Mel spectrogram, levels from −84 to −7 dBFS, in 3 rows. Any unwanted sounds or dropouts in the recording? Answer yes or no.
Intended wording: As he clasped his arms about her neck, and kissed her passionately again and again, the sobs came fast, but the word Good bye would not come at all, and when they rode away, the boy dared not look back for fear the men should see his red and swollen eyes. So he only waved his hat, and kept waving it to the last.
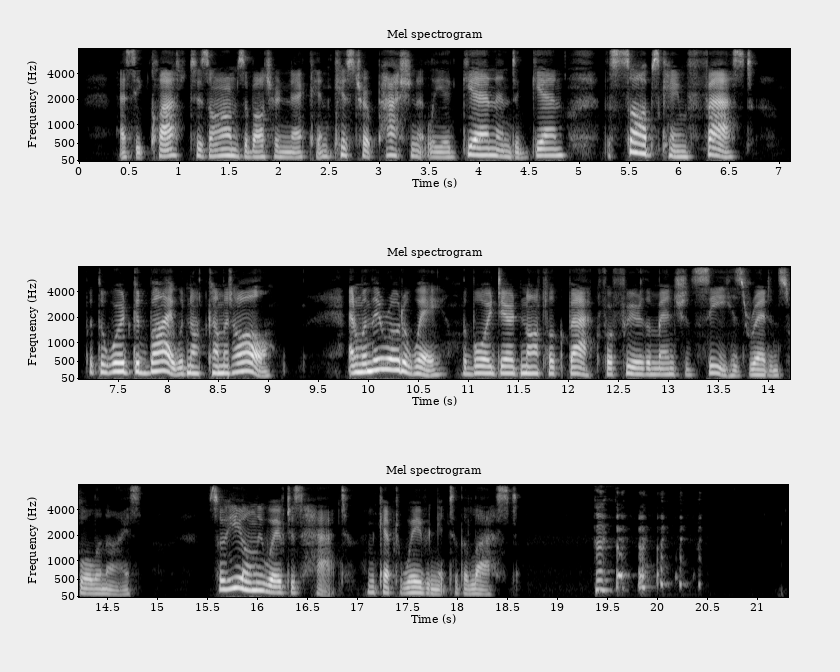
yes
